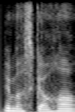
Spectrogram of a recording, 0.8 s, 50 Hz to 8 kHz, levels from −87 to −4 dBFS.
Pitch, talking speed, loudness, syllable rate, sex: 145 Hz, 320 wpm, -16 LUFS, 5.7 syllables/s, male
